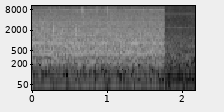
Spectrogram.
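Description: Steady bubbling hiss of bak kut teh broth simmering in a claypot, cutting off abruptly near the end.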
